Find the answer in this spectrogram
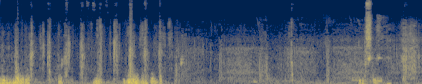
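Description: Footsteps crunching on a rocky dirt trail: a quick run of uneven steps for the first couple of seconds, a quieter stretch, then a few sharp steps near the end.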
